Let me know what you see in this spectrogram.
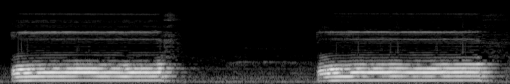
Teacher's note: এই কফের উচ্চারণ হচ্ছে জিহ্বার গোড়া তার বরাবর উপরের তালুর সাথে লাগাইয়া, অর্থাৎ আমাদের যে জিহ্বার গোড়াটা আছে এর বরাবর উপরে যে তালু আছে সেটার সাথে লাগিয়ে কফটাকে মোটা করে দুই ঠোঁট স্বাভাবিক রেখে উচ্চারণ করতে হবে।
